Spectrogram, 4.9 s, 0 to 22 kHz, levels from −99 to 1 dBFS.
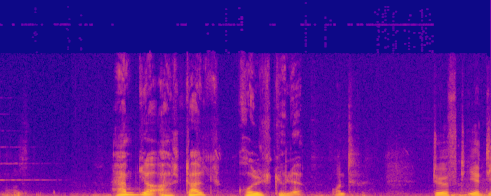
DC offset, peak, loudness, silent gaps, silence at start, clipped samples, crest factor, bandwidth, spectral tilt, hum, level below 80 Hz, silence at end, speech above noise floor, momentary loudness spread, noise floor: under 0.1%; -2 dBFS; -21 LUFS; none; 0.05 s; under 0.1%; 20 dB; 15.5 kHz; -8 dB/octave; none; -56 dBFS; 0 s; 32 dB; 14 LU; -51 dBFS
